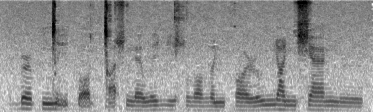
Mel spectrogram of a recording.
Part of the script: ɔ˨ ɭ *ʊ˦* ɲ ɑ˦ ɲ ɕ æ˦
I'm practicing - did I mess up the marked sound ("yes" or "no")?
yes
